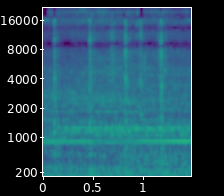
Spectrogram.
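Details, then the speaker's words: Vevor diesel heater for a chicken coop and greenhouse at start-up: steady fan hum with a light regular fuel-pump click about three times a second, audible from the house; normal start-up. "But I can hear this clicking from the house and I know it's running so I don't have to come out here."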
